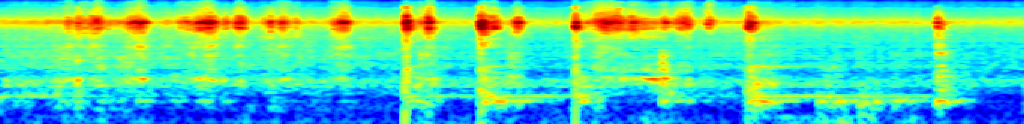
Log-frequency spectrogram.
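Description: Turmeric, cumin and coriander powder sizzling in hot oil for a Bengali fish curry, a steady hiss broken by repeated scrapes and clinks of stirring.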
